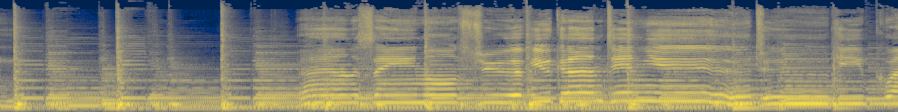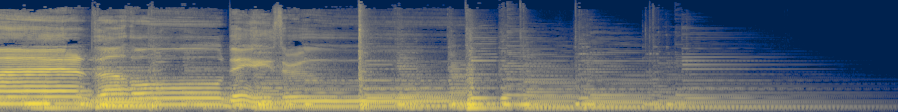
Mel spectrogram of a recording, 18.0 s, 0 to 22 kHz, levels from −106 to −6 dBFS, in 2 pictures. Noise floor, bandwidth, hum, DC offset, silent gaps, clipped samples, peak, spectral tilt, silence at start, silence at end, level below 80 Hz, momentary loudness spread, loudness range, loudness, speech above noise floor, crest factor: -61 dBFS; over 20 kHz; 50 Hz at -55 dBFS; under 0.1%; none; under 0.1%; 0 dBFS; -4.5 dB/octave; 0 s; 1.6 s; -56 dBFS; 15 LU; 12 LU; -18 LUFS; 46 dB; 18 dB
